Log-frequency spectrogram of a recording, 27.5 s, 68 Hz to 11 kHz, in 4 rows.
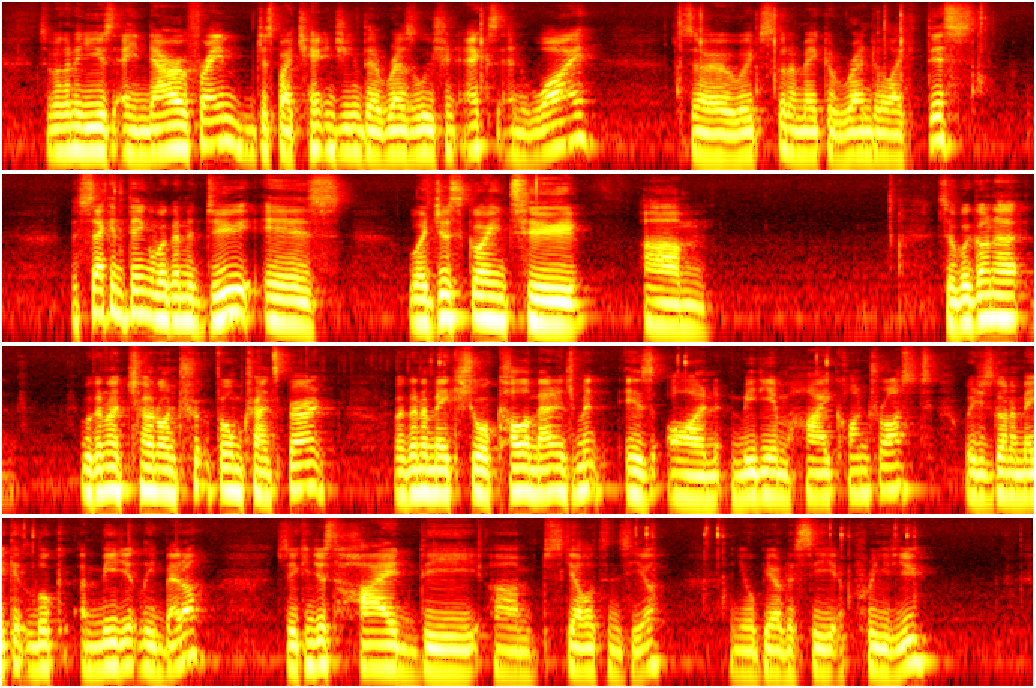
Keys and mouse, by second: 3.1-5.0 middle drag, 5.1 middle click, 5.9 shift+middle click, 7.5 click, 16.6 click, 18.4 click, 25.3 click, 26.1 click, 26.5 click.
